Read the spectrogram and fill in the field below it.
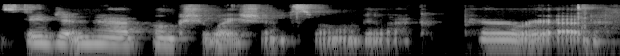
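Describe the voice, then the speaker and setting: Relaxed woman co-presenting a demo. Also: mid-range voice, fairly quick, gravelly. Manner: relaxed, talks through her edits as she goes. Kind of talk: conference workshop demo.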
